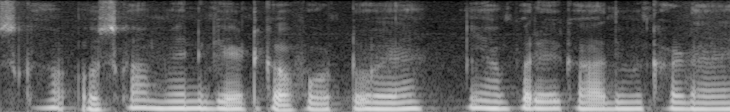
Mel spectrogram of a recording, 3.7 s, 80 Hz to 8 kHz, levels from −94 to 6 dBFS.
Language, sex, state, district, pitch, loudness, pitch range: Hindi, male, Bihar, Vaishali, 175 Hz, -16 LUFS, 170-185 Hz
